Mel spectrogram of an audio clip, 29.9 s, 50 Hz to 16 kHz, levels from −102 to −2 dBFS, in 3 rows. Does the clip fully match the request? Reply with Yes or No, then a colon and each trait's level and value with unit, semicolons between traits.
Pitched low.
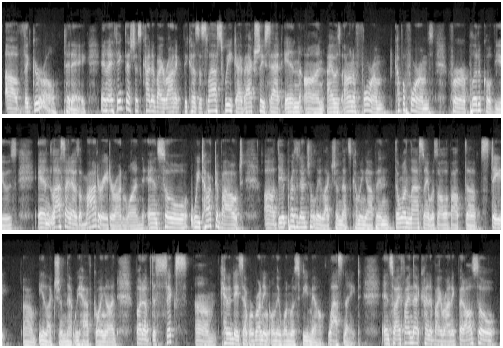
Yes: low, 130 Hz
